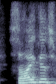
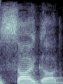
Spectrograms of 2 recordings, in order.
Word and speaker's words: Sigurd: I also want to say that I think you're pronouncing Sigurd weird. It's Sigurd. Sigurd. Like Sigurdsson, like the popular surname.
